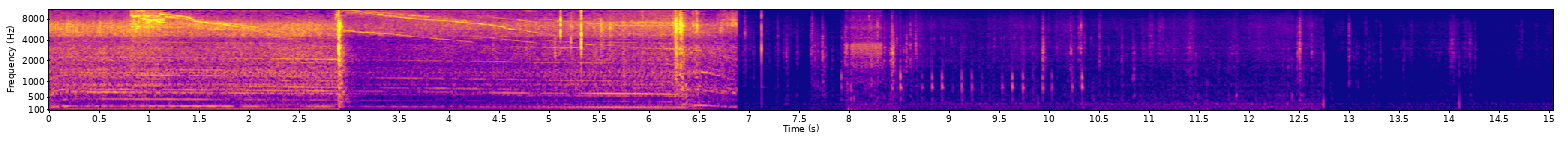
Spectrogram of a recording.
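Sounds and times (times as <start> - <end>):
garbage truck hydraulic packer: 0.0 - 6.9.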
